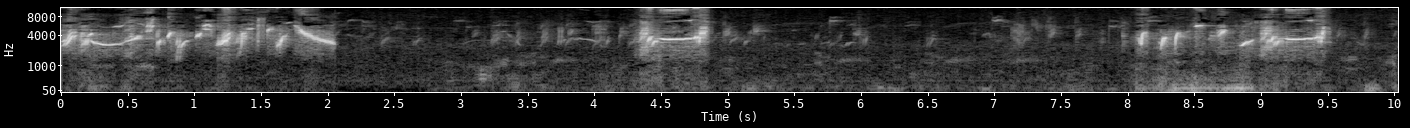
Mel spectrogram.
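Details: European goldfinch in nature: three phrases of rapid liquid twitters mixed with clear whistled notes, separated by quiet gaps, with faint scattered chirps between phrases.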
